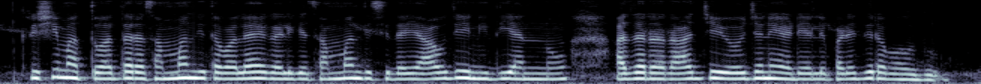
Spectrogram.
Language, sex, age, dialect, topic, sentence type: Kannada, female, 51-55, Coastal/Dakshin, agriculture, statement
